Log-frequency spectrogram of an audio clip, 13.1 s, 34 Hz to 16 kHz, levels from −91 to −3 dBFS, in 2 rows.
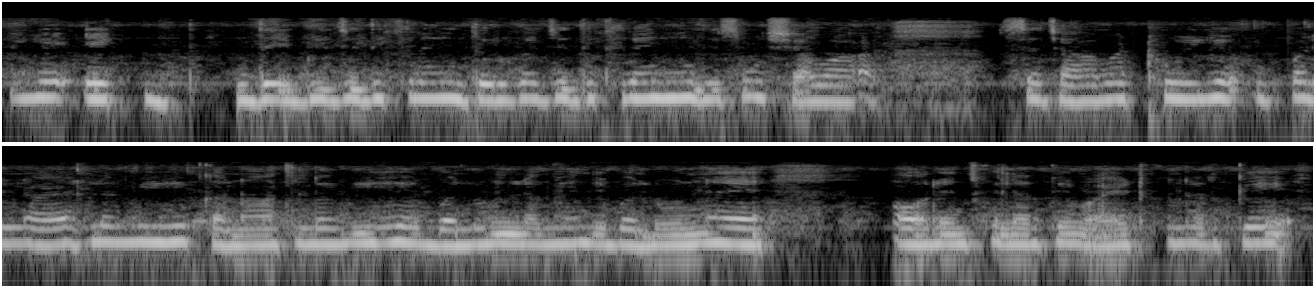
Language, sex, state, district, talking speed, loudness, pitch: Hindi, female, Bihar, Gopalganj, 155 wpm, -33 LUFS, 220 Hz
